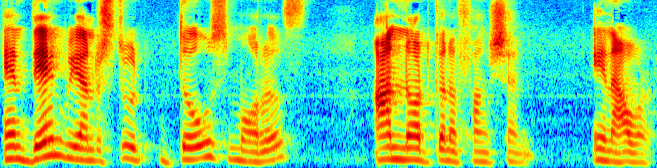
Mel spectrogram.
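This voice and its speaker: With a mid-range voice that sounds pushed and bright, this Bangladeshi venture studio founder responds to interview questions at a measured pace. She is emphatic and enthusiastic as a guest and rattles off examples.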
